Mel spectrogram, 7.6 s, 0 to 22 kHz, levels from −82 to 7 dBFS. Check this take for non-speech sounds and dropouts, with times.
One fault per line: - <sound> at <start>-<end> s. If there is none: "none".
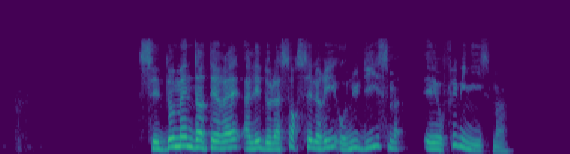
none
